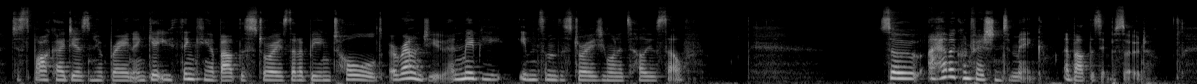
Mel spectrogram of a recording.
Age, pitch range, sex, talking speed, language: 10-29, 195-250 Hz, female, 205 wpm, English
